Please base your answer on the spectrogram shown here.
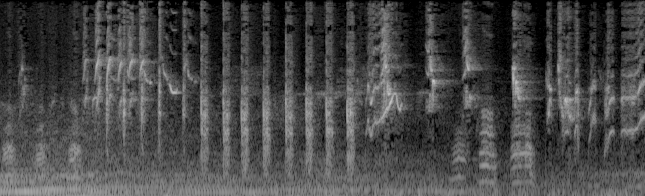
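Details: Morning song of a Javan myna that is said to set neighbouring mynas answering: rapid run of sharp clicks and harsh chatter mixed with slurred, rising and falling whistles, loud and varied throughout.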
